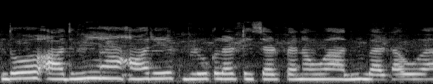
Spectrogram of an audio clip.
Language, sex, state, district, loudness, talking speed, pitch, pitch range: Hindi, female, Uttar Pradesh, Shamli, -13 LUFS, 205 wpm, 245 Hz, 240-260 Hz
